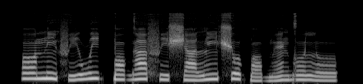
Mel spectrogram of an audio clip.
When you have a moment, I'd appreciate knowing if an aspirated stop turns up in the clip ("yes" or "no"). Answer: no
